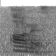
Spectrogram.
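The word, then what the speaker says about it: honest: हम होटल बोलते हैं, हावर बोलते हैं, हा की ध्वनि है, पर यह बोला नहीं जाता, इनका प्रोनाउंस किया जाता है आवर, ऑनर, ऑनेस्ट, होटल।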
